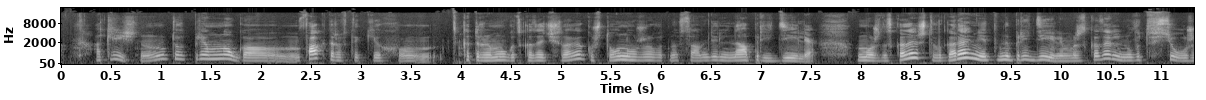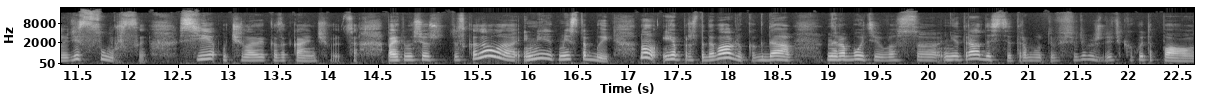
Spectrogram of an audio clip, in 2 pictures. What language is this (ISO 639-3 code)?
rus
